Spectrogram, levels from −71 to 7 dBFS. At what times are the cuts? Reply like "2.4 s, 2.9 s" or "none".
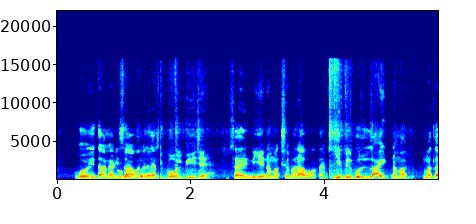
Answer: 1.5 s, 4.0 s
